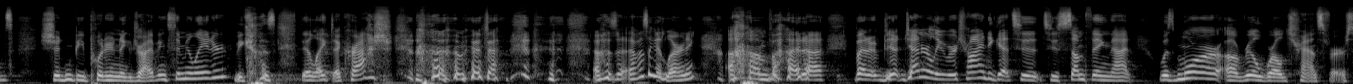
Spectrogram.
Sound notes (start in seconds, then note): 4.0 laughter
